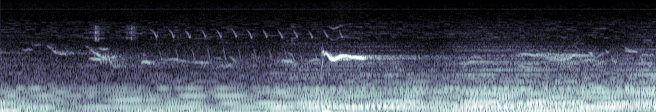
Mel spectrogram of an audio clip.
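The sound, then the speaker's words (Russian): Faint birdsong in a field on a warm, breezy day: a quick run of high chirps, then a brief bright whistle, drifting over a steady, soft, low musical drone. No one speaks. “Поют птицы.”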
